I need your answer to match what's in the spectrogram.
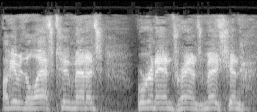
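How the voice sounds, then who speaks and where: A man hosting a talk show, delivering an indignant, vehement political rant that builds toward yelling. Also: high-pitched, flat delivery, fast.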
